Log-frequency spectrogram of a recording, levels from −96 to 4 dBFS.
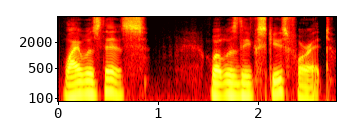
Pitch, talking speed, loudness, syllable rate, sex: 115 Hz, 195 wpm, -17 LUFS, 5.4 syllables/s, male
